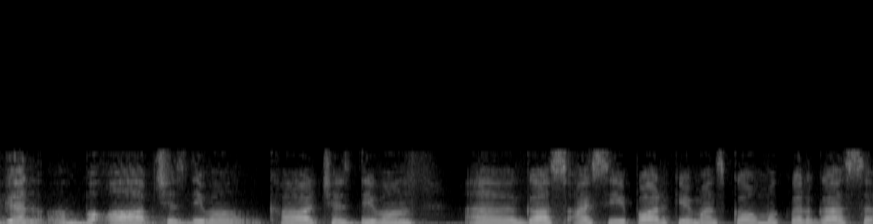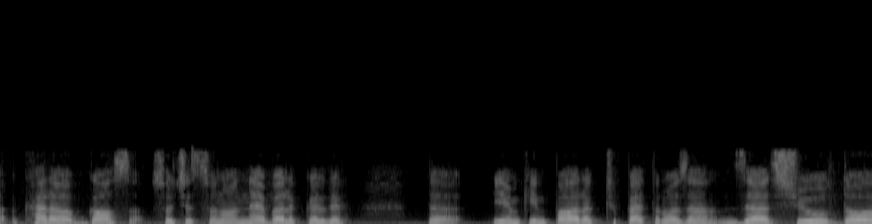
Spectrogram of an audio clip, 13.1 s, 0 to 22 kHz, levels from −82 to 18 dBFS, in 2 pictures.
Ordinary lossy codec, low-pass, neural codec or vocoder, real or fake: AAC, 48 kbps; 7.2 kHz; codec, 16 kHz, 0.4 kbps, LongCat-Audio-Codec; fake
